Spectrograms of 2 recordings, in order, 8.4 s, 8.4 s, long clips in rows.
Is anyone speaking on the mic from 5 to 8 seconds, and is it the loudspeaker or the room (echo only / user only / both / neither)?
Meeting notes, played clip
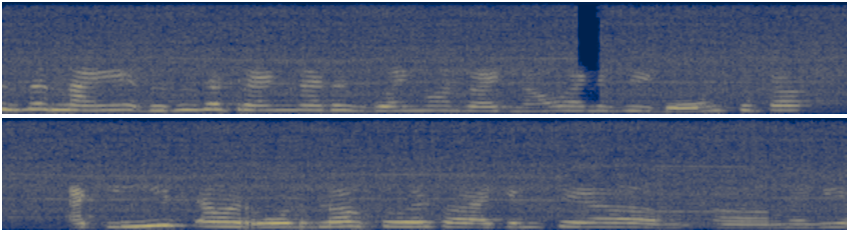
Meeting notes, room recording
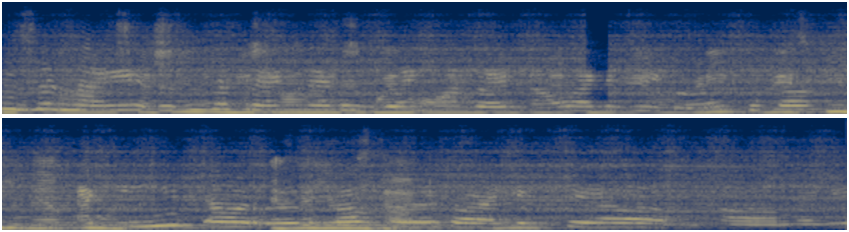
both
